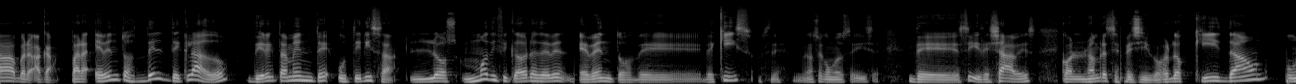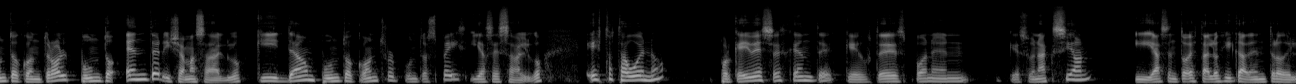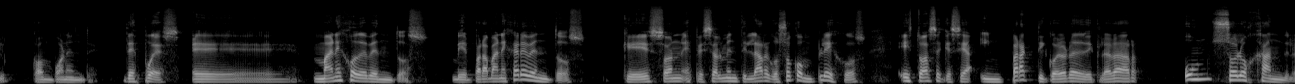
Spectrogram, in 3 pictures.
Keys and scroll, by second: 30.2-31.2 scroll, 31.4 scroll.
